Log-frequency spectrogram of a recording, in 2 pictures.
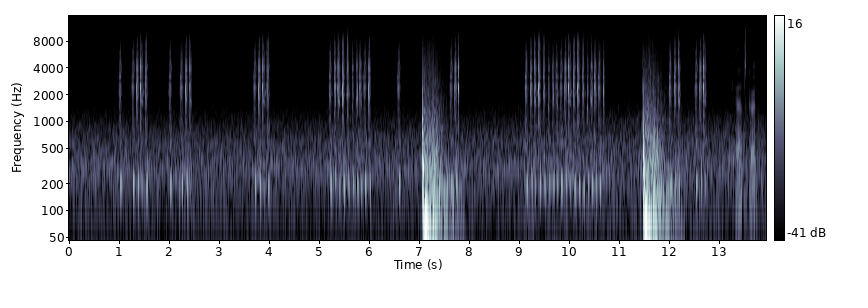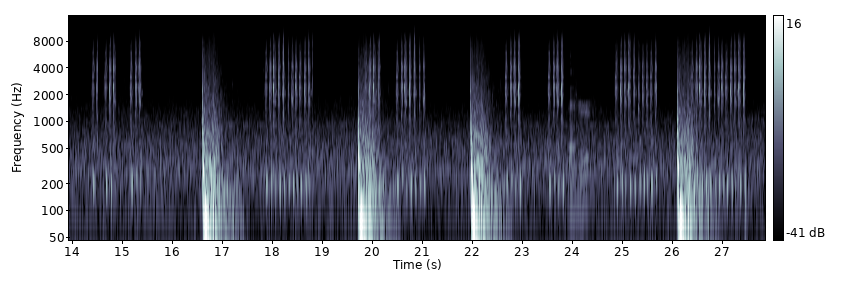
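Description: Short clicking bursts sound while roads are drawn.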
